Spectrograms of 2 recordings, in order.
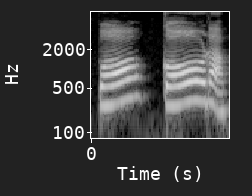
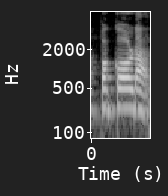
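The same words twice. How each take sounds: First: पकौड़ा stretched slowly and loudly, औ held long; slow loud sounding out. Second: Said in the usual way. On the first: Shown as a demonstration. Teacher to kids, loud slow पकौड़ा. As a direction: call पकौड़ा out slowly for the class. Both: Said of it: "उसी प्रकार यहाँ पे देखिए".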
